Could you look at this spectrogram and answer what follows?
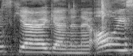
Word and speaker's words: Ciara Gan: hi my name is Kiera again and I always say that because some of you still don't want to pronounce my name so it's Cara space again not not tiara ganache arrogance I like to reiterate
